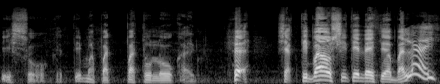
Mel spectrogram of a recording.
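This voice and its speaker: Man playing a lively, lovestruck, stubborn old father. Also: medium pitch, moderate pace, no room sound, exaggerated voice. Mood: exasperated. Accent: Ilocano. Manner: emphatic, protesting. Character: lovestruck, exasperated, stubborn elderly widowed father. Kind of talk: Ilocano comedy audio drama acting.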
